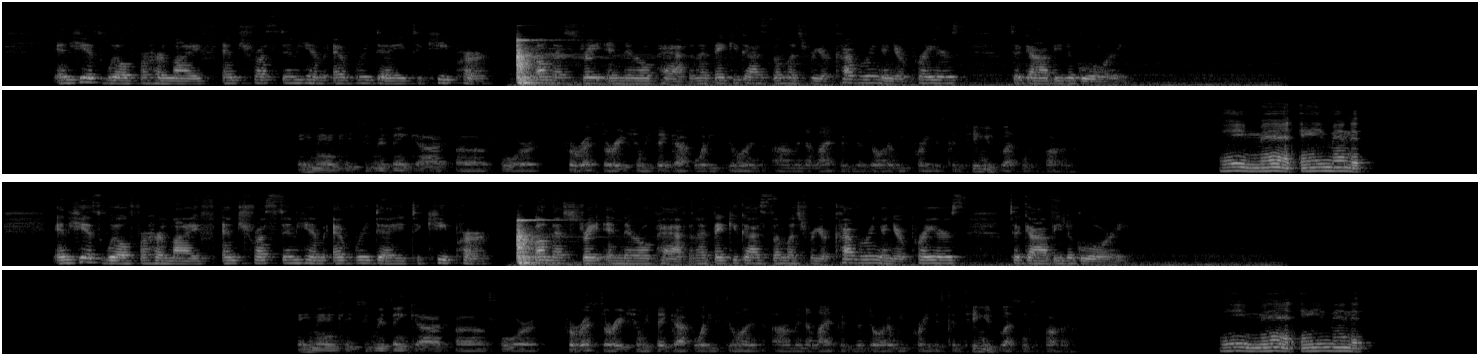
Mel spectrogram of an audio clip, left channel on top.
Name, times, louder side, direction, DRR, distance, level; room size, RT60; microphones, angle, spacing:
voice 1, 0.0-4.9 5.3-11.3, right 3 dB, 80° right, 0.5 m, -40 dB
Piano, 5.0-12.8, equal, 65° left, 0.9 m, -38 dB
voice 2, 17.7-25.5, right 2 dB, 35° right, 0.7 m, -49 dB
voice 3, 26.9-28.3, left 2 dB, 30° left, 0.3 m, -36 dB
2.4 x 2.0 x 2.8 m
head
